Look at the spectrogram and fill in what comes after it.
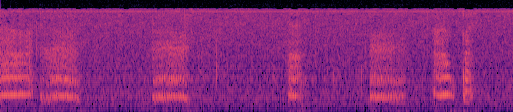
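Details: Two pet cats talking back and forth in drawn-out, nasal meows. About five calls come in uneven bursts, each lasting roughly half a second, with the last ones shorter and sharper, over a faint background hiss.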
